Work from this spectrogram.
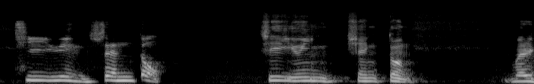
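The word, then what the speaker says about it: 气韵生动: So the say it one more time so I can learn how to pronounce it. Qi Yun Sheng Tung. Qi Yun Shen Dong.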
